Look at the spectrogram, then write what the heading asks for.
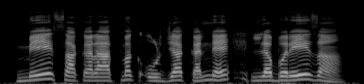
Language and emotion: Dogri, happy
